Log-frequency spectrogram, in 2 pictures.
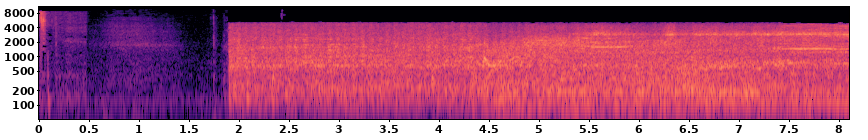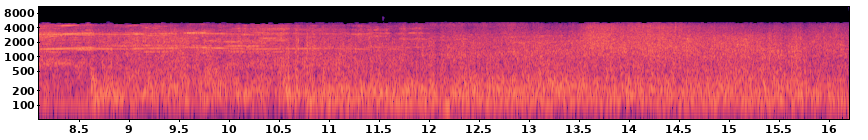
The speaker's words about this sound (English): that was my train wreck sound.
